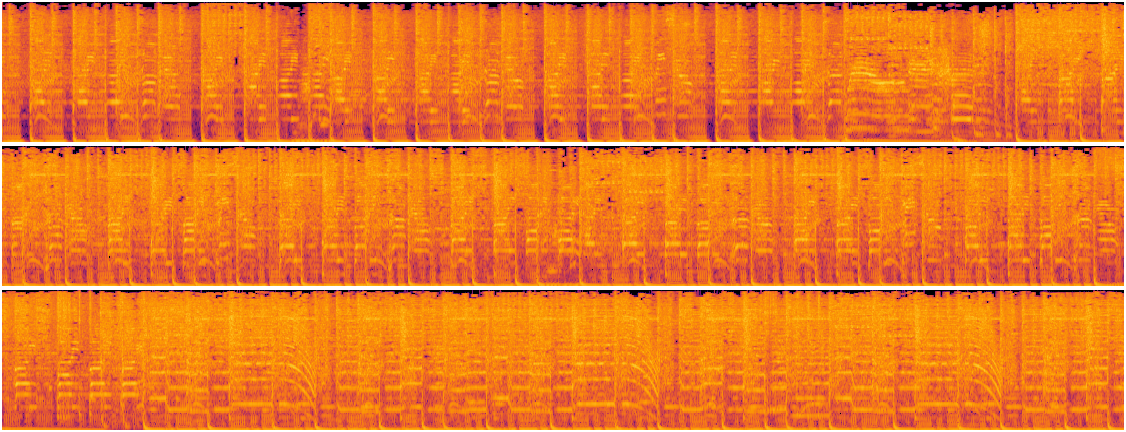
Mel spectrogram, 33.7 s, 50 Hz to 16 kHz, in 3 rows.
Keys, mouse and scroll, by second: 0.0-0.5 typing, 0.7 click, 5.8 click, 9.3-11.3 typing, 11.3 click, 12.1 Delete, 12.8 click, 13.0 Delete, 13.2 click, 13.7 click, 15.9 Return, 16.3 click, 17.2 BackSpace, 17.3 /, 17.9 click, 18.2 Right, 19.1 click, 20.0 click, 20.1-20.5 alt+scroll down 2, 20.8 alt+scroll up 1, 21.3 click, 22.2 alt+scroll down 1, 22.9 alt+scroll down 3, 23.4 scroll up 1, 24.0 click, 24.7-25.1 scroll down 1, 25.1 click, 31.4 s, 32.1 s, 32.7 click.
